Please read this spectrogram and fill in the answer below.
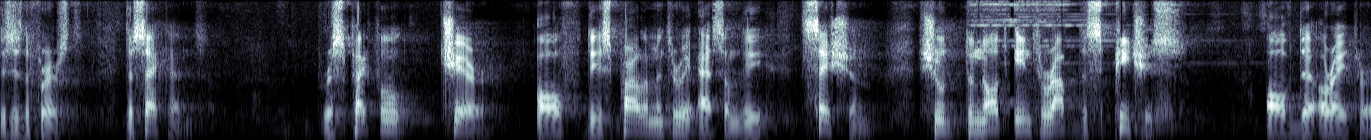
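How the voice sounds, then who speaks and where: With a non-native accent, a man speaks at a very slow pace with long, frequent pauses, his fairly high pitch showing ordinary variation. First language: not English. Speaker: parliamentarian, delegate. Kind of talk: parliamentary point of order. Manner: formal.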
